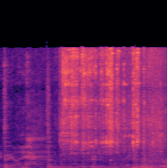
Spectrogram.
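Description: Keys jingling, with clothing rustling, as someone moves about in a car's front seat.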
